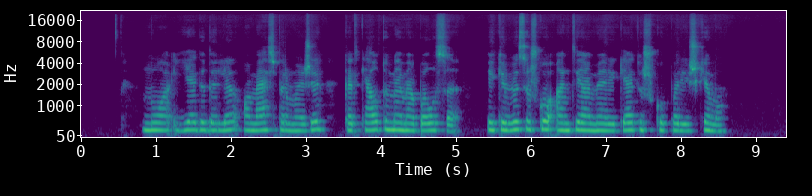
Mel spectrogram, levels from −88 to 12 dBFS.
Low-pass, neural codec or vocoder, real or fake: 19.8 kHz; codec, 44.1 kHz, 7.8 kbps, DAC; fake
